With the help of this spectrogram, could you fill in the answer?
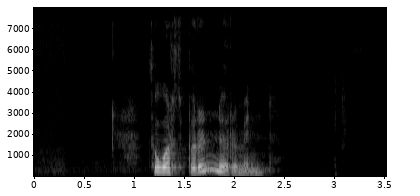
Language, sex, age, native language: Icelandic, female, 50-59, Icelandic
